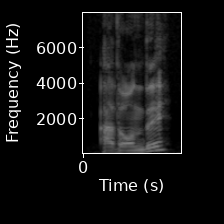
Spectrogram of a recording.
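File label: "adonde", spanish, male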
